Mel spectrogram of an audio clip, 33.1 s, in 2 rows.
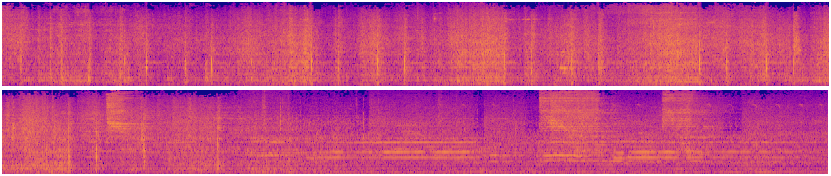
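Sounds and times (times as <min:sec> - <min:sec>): train wheels clacking over rail joints: 0:00.0 - 0:22.6.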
